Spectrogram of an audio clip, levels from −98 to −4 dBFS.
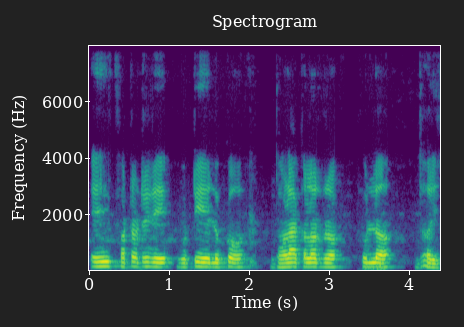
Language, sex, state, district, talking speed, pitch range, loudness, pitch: Odia, male, Odisha, Malkangiri, 150 wpm, 140-155 Hz, -17 LUFS, 150 Hz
